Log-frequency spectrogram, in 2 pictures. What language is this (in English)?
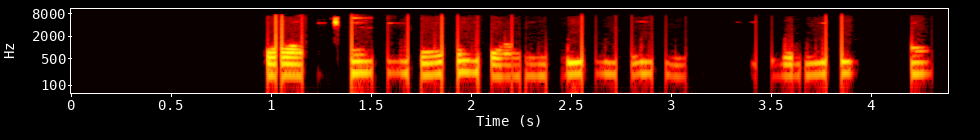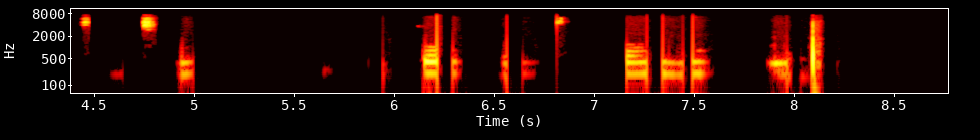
Swahili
